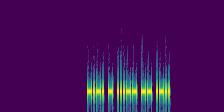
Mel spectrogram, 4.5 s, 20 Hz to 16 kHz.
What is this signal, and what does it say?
Morse code, heard as a keyed tone, about 40 wpm, 700 Hz. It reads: CT3ML
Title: DXCC-100 Call Signs - 5 Characters - Repeated 3x - 40wpm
